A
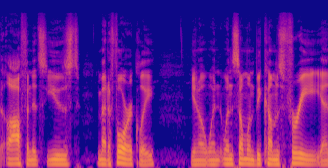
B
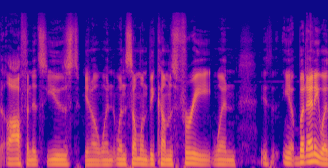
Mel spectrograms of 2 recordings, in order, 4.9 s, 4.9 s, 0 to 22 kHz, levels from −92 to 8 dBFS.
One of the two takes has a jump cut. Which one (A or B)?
B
